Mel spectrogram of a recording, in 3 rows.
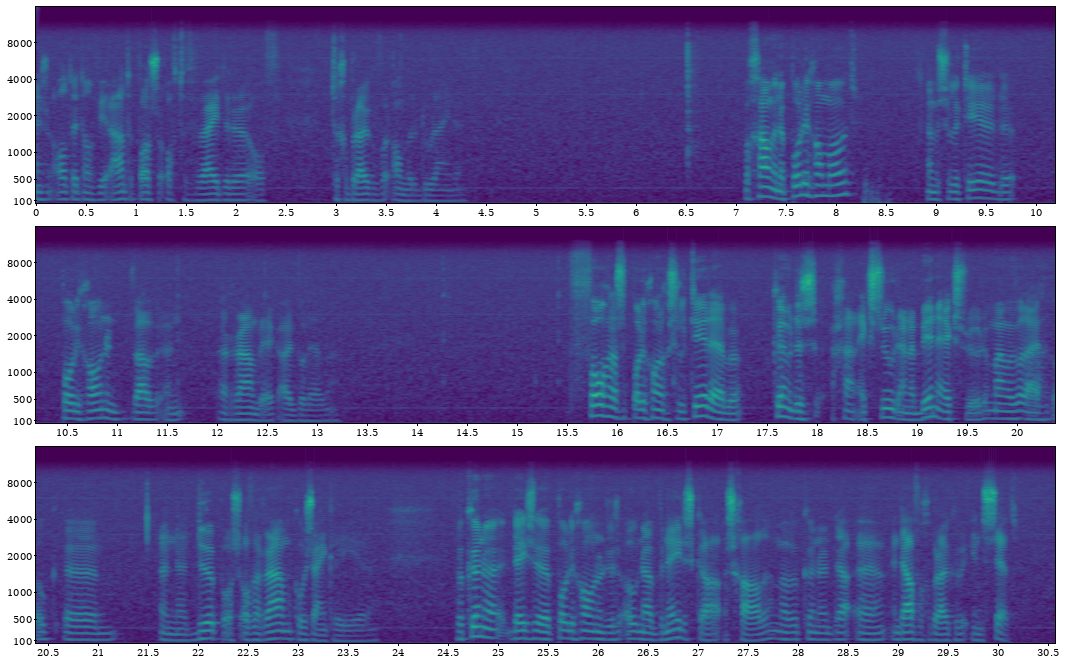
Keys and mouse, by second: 6.5 click, 8.5 click, 9.9 ctrl+click, 11.6 alt+middle click, 14.3 middle click, 15.4 alt+middle click.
